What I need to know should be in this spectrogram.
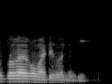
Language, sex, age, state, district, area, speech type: Assamese, male, 45-60, Assam, Morigaon, rural, conversation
